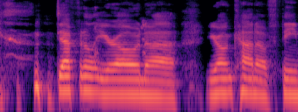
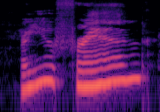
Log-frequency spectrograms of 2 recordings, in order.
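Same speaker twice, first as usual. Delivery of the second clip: put-on very high, soft, small, echoey child voice; 10 semitones higher, 5 dB quieter than usual. Game master voicing an unseen presence speaking to the players, little childlike echoey voice. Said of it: "Little childlike voice, kind of echoey".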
